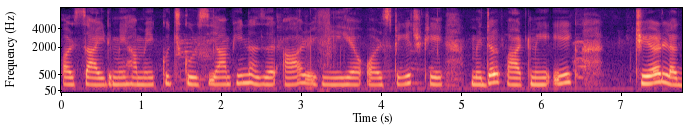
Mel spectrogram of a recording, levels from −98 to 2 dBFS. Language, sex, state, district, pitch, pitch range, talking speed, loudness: Hindi, female, Jharkhand, Palamu, 210 Hz, 205-235 Hz, 145 wpm, -18 LUFS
